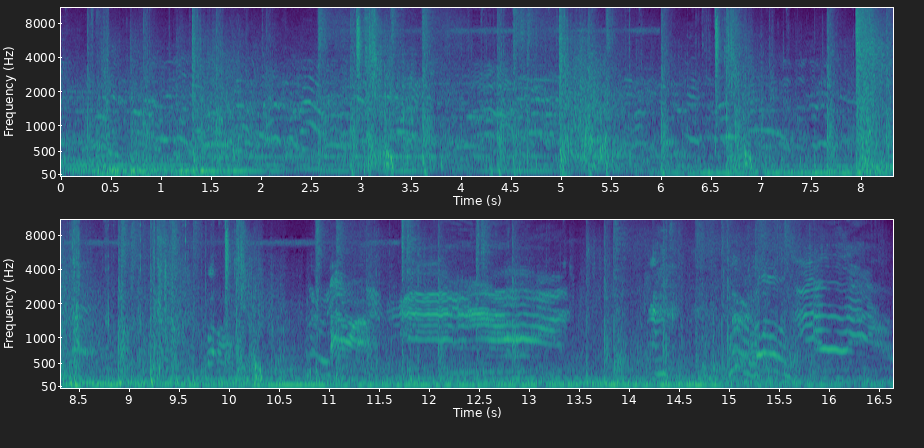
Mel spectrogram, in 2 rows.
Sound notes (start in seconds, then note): 10.8 groaning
